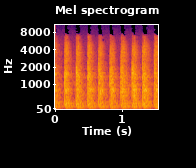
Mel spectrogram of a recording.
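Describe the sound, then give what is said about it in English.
A quick, steady run of about nine firm knocks on a dressing room door at a theater, evenly spaced, with no voices in between. “He must be in his dressing room. I'll knock again.”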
